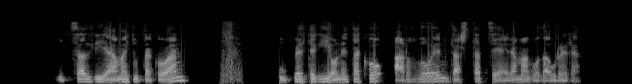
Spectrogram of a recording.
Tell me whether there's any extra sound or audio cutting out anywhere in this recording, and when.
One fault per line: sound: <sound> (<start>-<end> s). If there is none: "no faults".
sound: sneeze (2.2-2.5 s)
